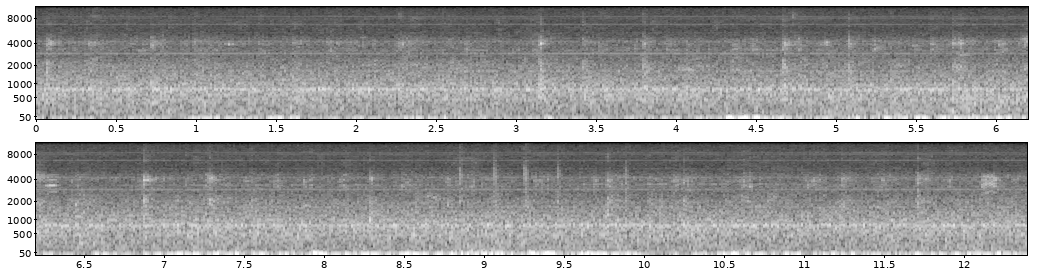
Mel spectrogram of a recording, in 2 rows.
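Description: R32 subway train running along the track, heard from inside the front car: a steady rumble with a held mid-pitched tone and irregular clicks of the wheels over the rails.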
